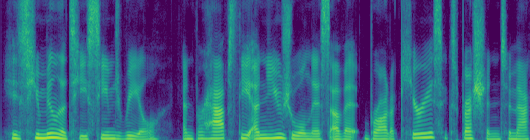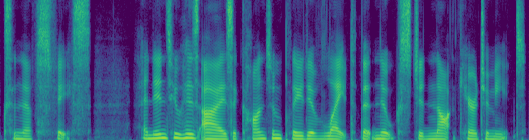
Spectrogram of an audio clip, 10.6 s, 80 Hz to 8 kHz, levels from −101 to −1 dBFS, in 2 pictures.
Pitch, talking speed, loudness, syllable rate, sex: 180 Hz, 175 wpm, -23 LUFS, 5.2 syllables/s, female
